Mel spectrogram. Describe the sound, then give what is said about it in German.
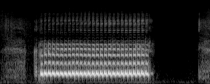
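A grandmother's mobile phone, just back in her hand, rings once with a loud, fluttering electronic trill lasting about a second, clear, with brief soft noise just before and after. “Und schließlich hatte sie ihr Handy wieder in der Hand. Ah, strahlend schaute sie uns an. Und dann klingelte es wieder.”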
